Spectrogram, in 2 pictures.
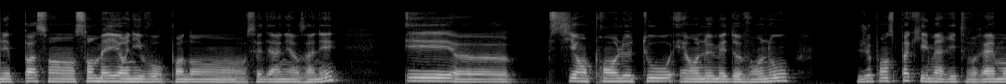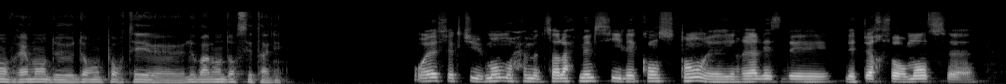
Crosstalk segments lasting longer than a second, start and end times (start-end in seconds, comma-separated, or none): none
